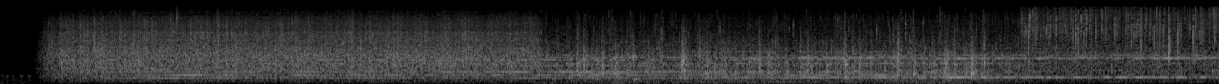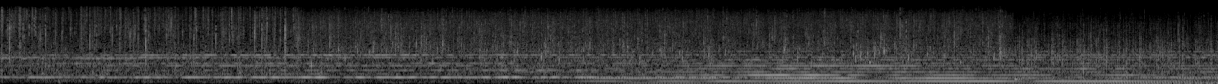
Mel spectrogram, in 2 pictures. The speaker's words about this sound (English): And one of the things that happened to John Hull when he was losing his sight is he went outside one evening and it was raining, and he realised what rain did to the soundscape of his garden.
